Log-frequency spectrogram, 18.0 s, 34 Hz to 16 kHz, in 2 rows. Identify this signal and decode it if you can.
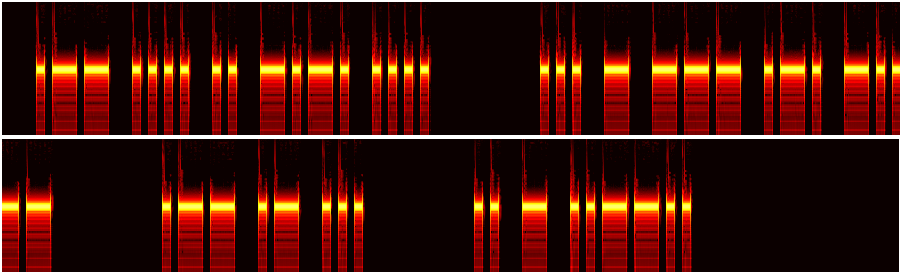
Morse code, heard as a keyed tone, about 15 wpm, 700 Hz. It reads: WHICH STORY WAS IT?
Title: 2x Word-Spacing - Sentences from Top 300 Words - 15wpm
